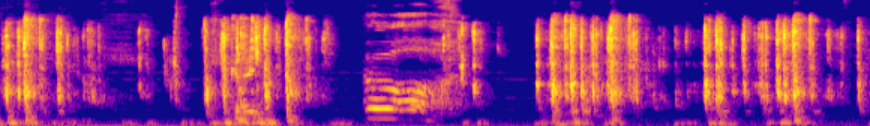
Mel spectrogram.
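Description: Computer keyboard typing comes in several quick bursts of clicking separated by short pauses, with the keystrokes clattering briskly at moderate loudness.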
